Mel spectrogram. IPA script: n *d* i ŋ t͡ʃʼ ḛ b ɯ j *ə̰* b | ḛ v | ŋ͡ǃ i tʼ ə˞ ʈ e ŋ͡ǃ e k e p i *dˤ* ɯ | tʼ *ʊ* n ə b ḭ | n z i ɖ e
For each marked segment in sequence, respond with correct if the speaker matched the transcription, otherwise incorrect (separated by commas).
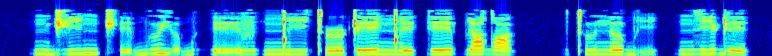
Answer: incorrect, correct, correct, incorrect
